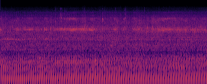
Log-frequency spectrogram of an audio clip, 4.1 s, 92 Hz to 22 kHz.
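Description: TVS Apache RTR 180's single-cylinder engine running at a steady pace under way.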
